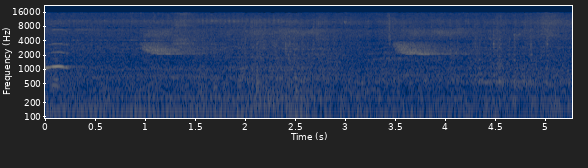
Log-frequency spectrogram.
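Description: Outdoor ambience: a short high chirp right at the start, then a bird call that falls in pitch, repeated about every two and a half seconds, over a faint low engine hum.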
